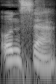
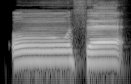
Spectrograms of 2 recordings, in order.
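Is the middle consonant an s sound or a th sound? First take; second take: s sound; th sound. First: The middle consonant is a plain s sound. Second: The middle consonant is a soft th sound. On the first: The speaker calls it wrong. "bukan un- unsa ... Kalau unsa itu di tengah" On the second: The speaker calls it right. "tapi unsa, sa, sa, lidah dengan gigi seri atas"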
